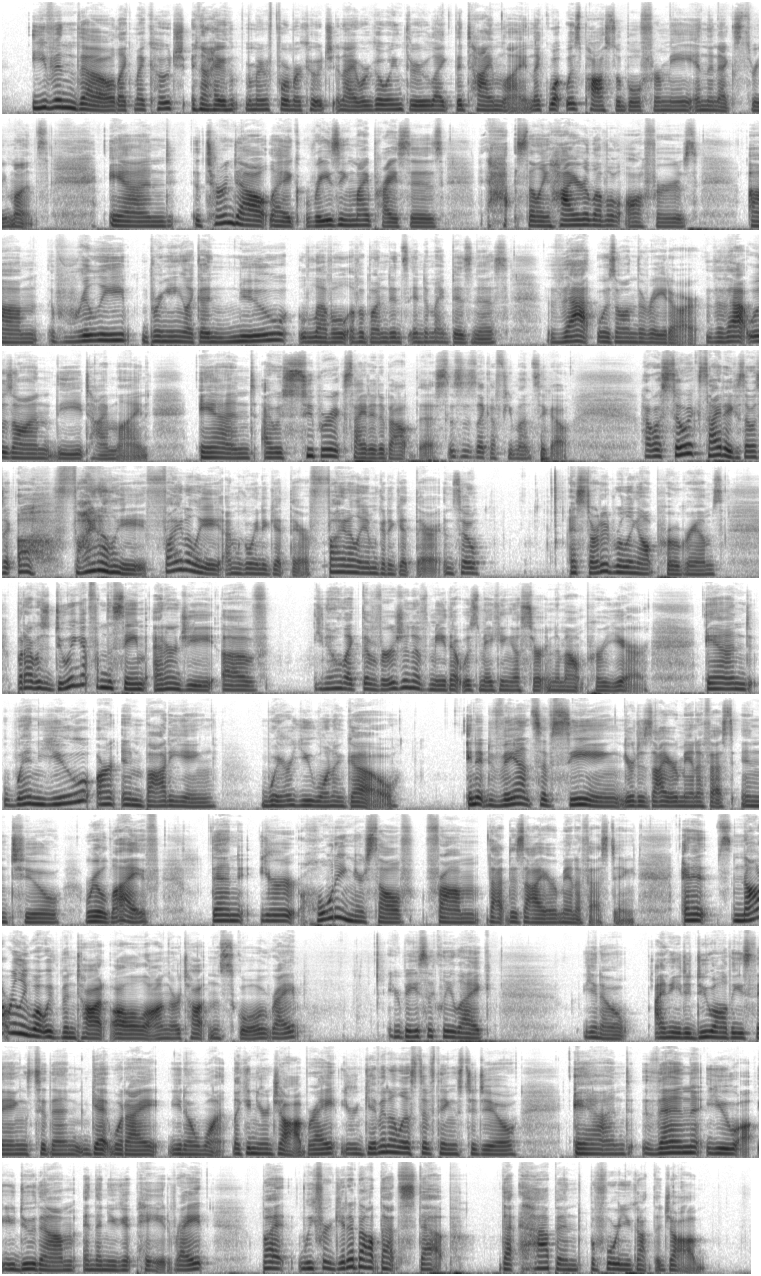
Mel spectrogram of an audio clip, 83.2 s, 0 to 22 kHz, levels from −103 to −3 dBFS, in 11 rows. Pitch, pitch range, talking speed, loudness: 170 Hz, 155-195 Hz, 170 wpm, -28 LUFS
